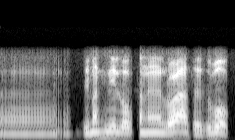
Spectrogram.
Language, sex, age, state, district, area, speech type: Assamese, male, 30-45, Assam, Lakhimpur, rural, conversation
